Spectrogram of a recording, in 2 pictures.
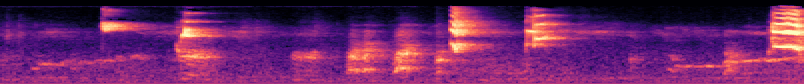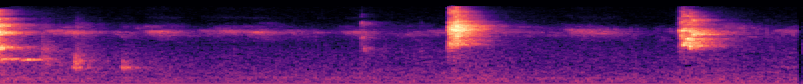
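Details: High, sharp chirps and short tsik notes from a black-tufted marmoset in a backyard, scattered singly and in small groups, interspersed with softer clicking sounds.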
